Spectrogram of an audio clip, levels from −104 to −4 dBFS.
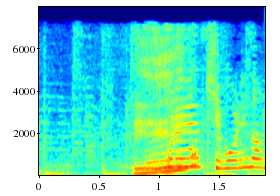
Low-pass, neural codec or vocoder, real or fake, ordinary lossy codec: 7.2 kHz; none; real; MP3, 48 kbps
